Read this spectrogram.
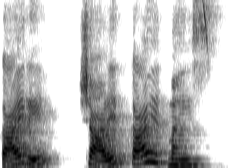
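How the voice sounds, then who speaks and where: A young male village schoolteacher , played by a woman narrator, speaks to his pupils, mild but firm. His voice sits high and rings in a roomy echo, like a storybook read aloud. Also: a little slow, a bit bright. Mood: stern. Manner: calling out to a class of children.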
